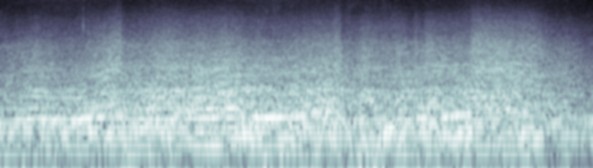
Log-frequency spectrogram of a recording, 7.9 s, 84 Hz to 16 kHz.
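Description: Race trucks lapping Summit Point Raceway's 1.1-mile Jefferson Circuit in West Virginia during a heat race, engines droning and revving steadily as the pack circles, a continuous mid-distance roar with shifting pitch and no voices.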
